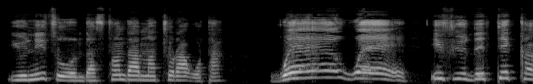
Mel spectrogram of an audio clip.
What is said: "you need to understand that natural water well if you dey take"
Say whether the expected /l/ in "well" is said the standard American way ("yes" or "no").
no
